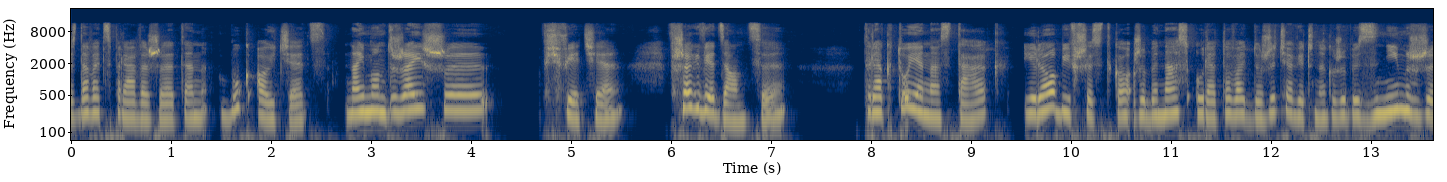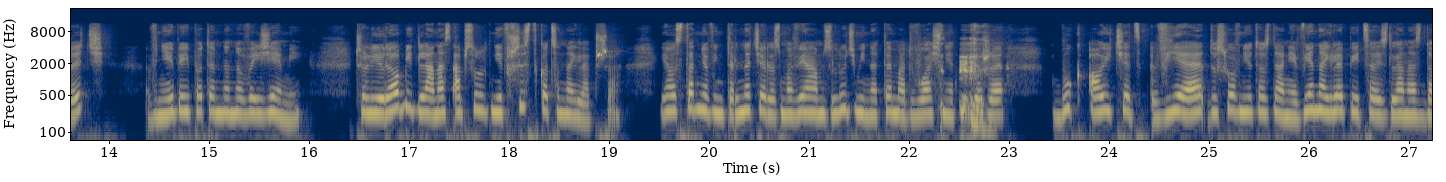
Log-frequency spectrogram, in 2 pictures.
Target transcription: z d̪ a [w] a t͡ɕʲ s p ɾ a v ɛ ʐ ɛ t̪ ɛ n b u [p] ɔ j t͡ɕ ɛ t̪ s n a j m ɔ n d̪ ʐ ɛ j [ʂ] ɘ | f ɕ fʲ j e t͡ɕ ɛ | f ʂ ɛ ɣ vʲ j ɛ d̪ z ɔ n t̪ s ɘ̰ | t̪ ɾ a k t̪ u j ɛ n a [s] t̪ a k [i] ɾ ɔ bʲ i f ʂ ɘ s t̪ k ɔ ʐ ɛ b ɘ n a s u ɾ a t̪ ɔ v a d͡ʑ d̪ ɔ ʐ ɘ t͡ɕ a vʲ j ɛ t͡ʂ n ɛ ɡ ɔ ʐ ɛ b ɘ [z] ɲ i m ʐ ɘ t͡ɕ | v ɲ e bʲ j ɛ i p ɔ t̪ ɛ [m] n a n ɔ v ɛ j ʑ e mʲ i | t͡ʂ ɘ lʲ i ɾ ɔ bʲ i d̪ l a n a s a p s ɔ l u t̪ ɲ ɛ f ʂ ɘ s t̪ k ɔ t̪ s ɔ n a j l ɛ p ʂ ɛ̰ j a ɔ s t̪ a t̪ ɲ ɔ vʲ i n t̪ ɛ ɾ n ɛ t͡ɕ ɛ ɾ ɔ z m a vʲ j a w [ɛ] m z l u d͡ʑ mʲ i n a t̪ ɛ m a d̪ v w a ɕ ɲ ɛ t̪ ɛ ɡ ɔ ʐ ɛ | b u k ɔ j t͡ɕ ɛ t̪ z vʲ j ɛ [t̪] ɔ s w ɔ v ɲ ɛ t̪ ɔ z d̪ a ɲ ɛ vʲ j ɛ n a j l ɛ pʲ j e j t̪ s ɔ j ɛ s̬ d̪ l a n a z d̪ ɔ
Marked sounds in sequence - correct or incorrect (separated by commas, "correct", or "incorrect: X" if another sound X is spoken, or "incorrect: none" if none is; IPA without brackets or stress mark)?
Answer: incorrect: v, incorrect: k, correct, correct, correct, correct, correct, incorrect: a, incorrect: d̪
